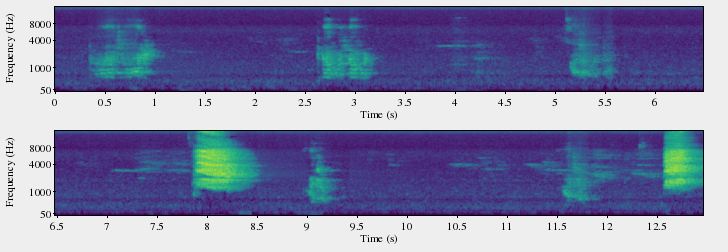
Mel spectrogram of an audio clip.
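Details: Young male ringneck parakeet indoors, trying to say Urdu phrases loudly: a series of seven or eight hoarse, speech-like bursts and a few piercing screeches, spaced irregularly one to three seconds apart over thirteen seconds.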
